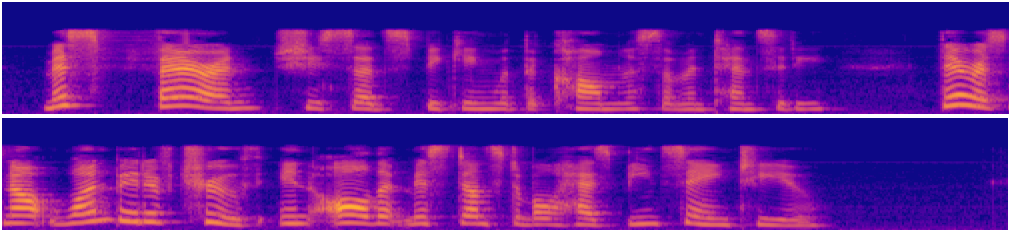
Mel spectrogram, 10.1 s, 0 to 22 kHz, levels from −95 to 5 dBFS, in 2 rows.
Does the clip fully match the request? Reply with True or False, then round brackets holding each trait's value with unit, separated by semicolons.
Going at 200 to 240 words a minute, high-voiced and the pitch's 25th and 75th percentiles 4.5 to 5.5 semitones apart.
False (160 wpm; 230 Hz; 4.9 semitones)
